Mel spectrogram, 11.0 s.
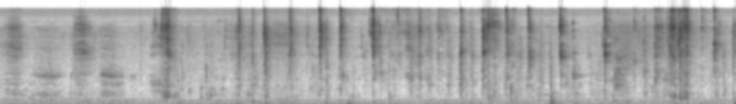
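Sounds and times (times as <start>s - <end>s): people chewing food: 1.2s - 11.0s.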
